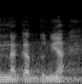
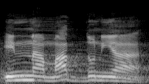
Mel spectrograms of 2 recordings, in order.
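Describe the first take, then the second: First: The first word has a 'k' sound: innakad. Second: The first word has an 'm' sound: innamad. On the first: The speaker calls it wrong. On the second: The speaker calls it right.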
